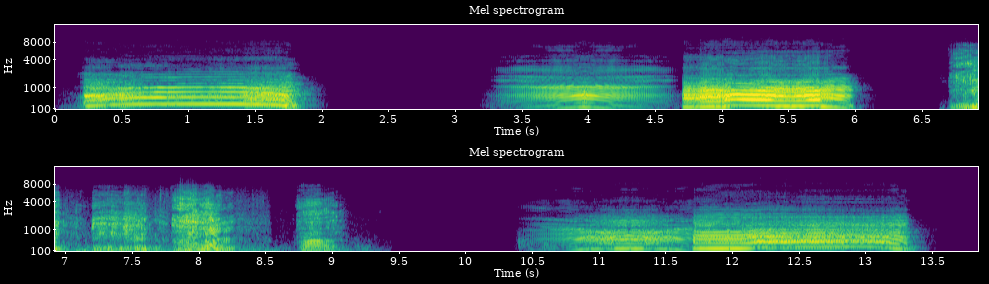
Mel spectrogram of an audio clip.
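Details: Nervous bull calling in steady, harmonic-rich bellows of about two seconds each, broken by short pauses and a burst of rough, broadband snorts and grunts in the middle.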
